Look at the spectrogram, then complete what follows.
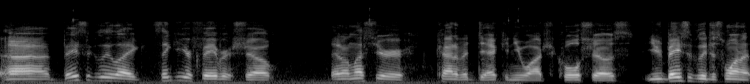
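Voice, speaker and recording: With a plain, everyday voice at medium pitch, a man talks at a moderate pace in a dry, close sound with no echo and a quiet background. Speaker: podcast guest. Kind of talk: casual chat, interview.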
